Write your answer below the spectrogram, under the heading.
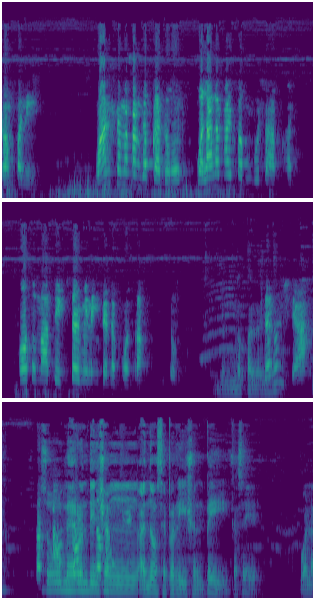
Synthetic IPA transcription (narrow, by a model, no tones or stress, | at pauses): kɐmpɐni | wansnɐmɐt̪ɐŋɡap̚kɐd̪oʔonwɐlaːnɐt̪aːjʊŋpɐɡuɡʊsaːp̚ɐn | ʔot̪omaːt̪ɪk̚t̪ɛɹmɪnejt̪ɛd̪ɐŋkont̪ɾɐk̪̚d̪iːt̪o | jʊŋnɐpɐlɐjɡɐnonʃa | ɐsomɛːɾond̪ɪnʃaŋʔɐ̰no̞sɛpɐɾeʃonpejkɐsɛ | wɐla̰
